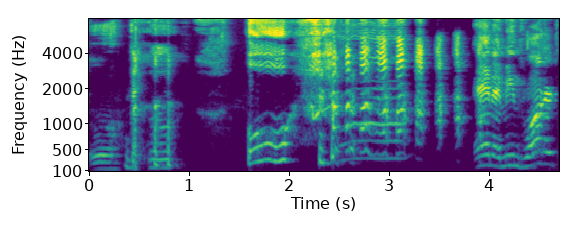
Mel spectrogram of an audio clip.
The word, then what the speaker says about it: eau: How do you pronounce it again? That French word? Ooh. Yeah, it's ooh.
